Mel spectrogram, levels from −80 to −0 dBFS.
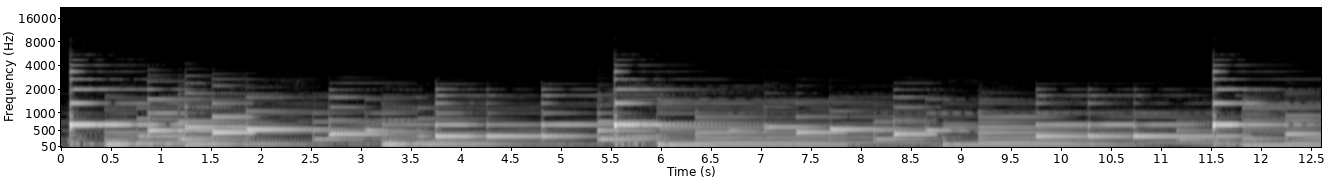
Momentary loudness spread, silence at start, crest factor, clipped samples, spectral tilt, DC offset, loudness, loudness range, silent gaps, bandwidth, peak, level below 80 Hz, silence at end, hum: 10 LU; 0.05 s; 22 dB; under 0.1%; -10 dB/octave; under 0.1%; -25 LUFS; 4 LU; none; 5.8 kHz; -4 dBFS; -50 dBFS; 0 s; none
